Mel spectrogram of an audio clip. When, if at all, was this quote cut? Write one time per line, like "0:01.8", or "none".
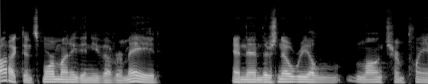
none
